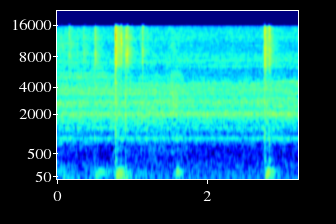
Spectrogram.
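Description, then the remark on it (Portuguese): A few sparse keystrokes on a computer keyboard, soft, with irregular pauses between the clicks against a quiet background and no talking, as someone types out a French sentence they heard. “Aí eu vou escrever como o que eu ouvi, tá?”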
